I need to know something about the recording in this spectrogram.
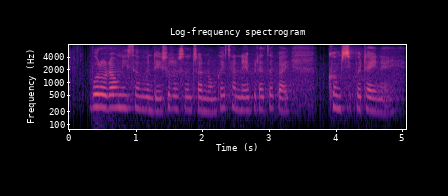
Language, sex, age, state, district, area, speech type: Bodo, female, 18-30, Assam, Kokrajhar, rural, spontaneous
